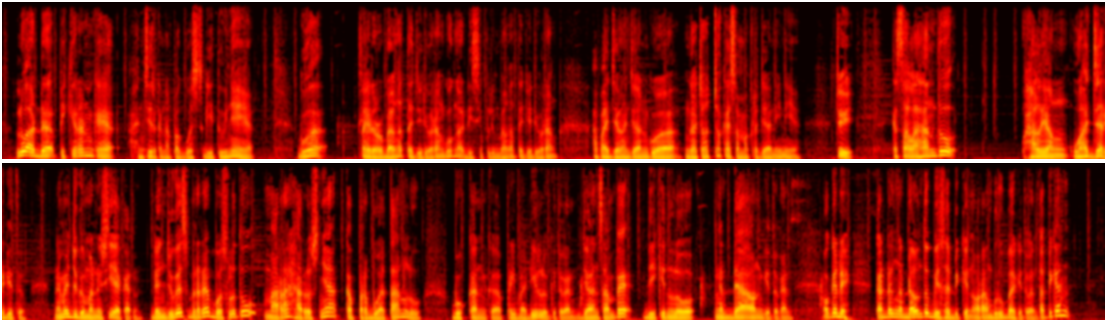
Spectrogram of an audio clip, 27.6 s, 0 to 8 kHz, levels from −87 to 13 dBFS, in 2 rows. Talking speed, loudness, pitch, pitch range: 175 wpm, -22 LUFS, 125 Hz, 115-145 Hz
